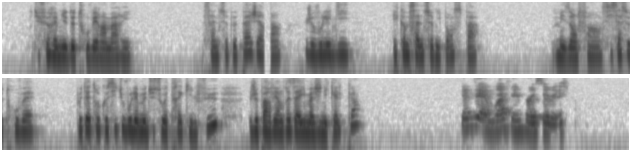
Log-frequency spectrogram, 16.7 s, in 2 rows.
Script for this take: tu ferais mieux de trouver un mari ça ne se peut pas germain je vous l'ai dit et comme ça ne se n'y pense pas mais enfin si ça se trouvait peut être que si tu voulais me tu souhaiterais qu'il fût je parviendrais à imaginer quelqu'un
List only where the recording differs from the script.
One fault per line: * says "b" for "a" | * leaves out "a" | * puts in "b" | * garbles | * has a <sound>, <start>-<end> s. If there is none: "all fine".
* has a dropout, 3.5-3.6 s
* has a laugh, 14.5-16.0 s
